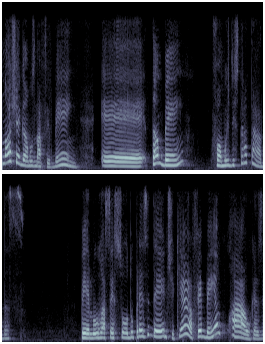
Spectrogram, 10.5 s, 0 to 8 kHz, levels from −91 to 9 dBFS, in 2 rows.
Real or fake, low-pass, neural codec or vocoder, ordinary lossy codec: real; 7.2 kHz; none; none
